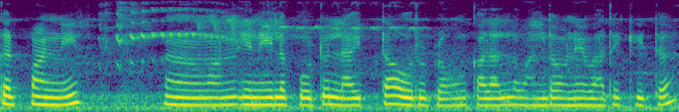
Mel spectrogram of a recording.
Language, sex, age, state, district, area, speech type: Tamil, female, 60+, Tamil Nadu, Cuddalore, urban, spontaneous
